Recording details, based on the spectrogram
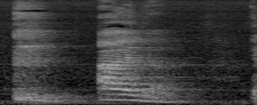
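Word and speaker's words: either: जो पहला वर्ड है तो वो है आइदर। इसको आइदर भी बोलते हैं और इसको ज़्यादातर लोग इसको ईदर भी प्रोनाउंस करते हैं, ईदर, जो कि दोनों ठीक है।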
